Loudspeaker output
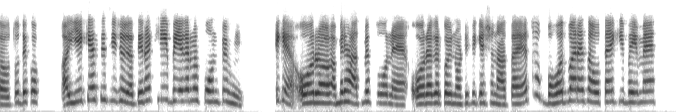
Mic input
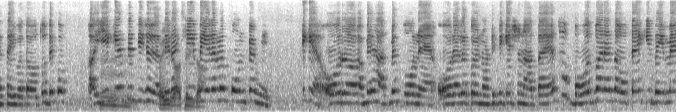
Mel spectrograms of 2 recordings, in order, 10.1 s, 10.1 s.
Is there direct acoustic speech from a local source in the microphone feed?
Yes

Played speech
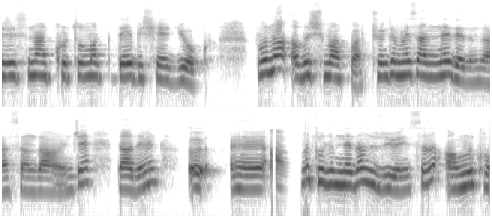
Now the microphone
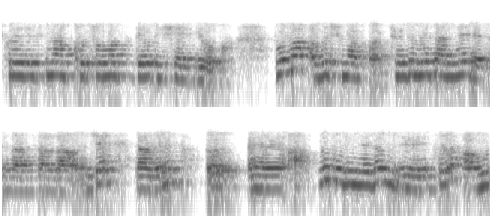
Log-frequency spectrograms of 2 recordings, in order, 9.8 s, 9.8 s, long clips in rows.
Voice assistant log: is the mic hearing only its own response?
Yes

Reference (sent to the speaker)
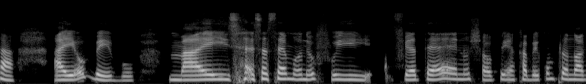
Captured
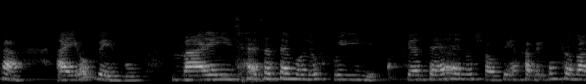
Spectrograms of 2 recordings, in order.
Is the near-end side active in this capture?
No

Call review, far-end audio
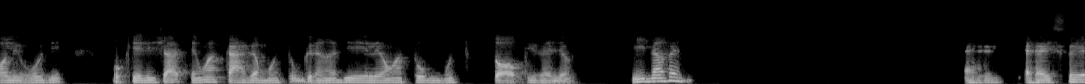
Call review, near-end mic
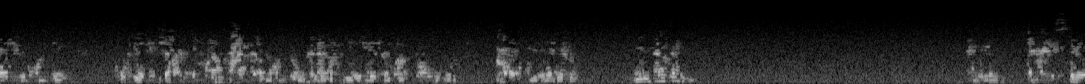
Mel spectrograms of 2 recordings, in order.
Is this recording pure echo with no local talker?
Yes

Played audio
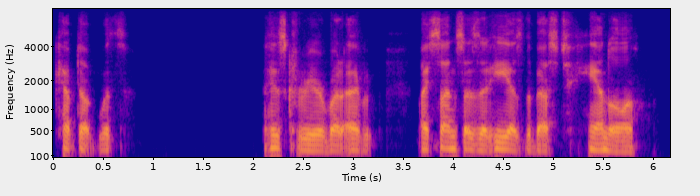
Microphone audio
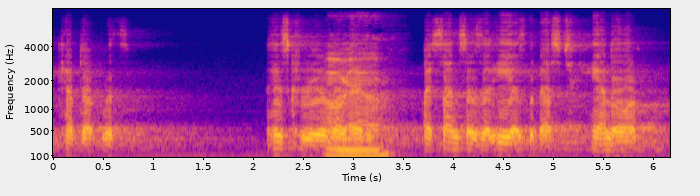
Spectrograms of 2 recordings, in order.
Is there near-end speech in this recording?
Yes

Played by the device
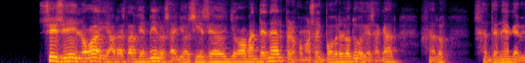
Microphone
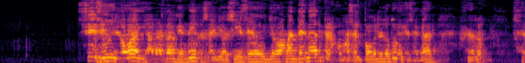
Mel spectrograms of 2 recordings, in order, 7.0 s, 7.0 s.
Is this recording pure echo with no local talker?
Yes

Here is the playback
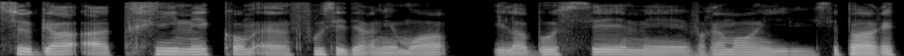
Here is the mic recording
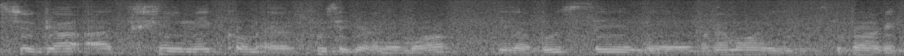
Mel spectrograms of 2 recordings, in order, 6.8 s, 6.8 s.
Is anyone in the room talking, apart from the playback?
No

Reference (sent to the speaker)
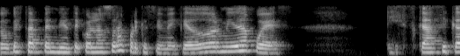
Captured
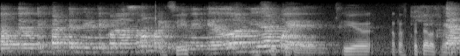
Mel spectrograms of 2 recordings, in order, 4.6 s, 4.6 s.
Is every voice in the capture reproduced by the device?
No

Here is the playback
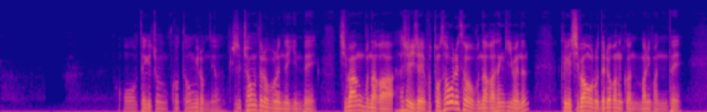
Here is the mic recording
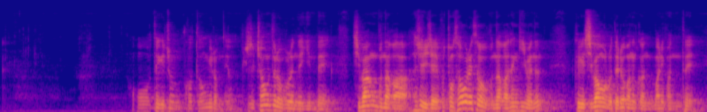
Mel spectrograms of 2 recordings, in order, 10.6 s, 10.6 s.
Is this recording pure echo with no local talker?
Yes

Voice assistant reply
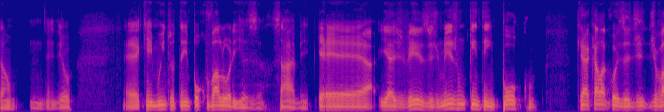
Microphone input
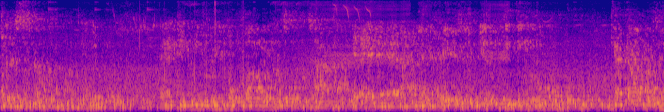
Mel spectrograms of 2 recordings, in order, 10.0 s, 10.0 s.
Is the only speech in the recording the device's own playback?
Yes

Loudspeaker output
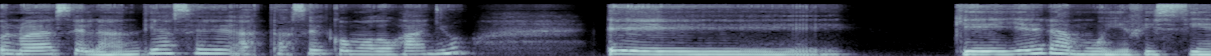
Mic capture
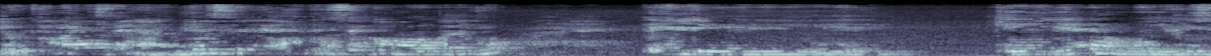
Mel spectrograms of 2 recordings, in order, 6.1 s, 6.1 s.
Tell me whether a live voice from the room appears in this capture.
No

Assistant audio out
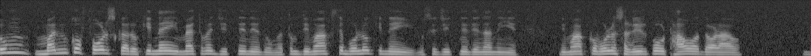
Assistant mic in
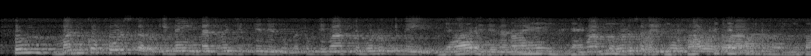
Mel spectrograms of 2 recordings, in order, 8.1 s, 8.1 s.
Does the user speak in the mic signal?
Yes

